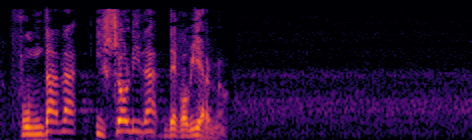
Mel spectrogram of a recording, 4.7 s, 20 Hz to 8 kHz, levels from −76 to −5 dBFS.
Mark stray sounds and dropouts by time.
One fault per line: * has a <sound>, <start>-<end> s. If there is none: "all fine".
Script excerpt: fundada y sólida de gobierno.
all fine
